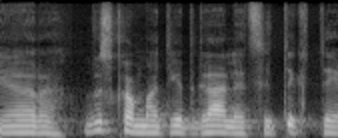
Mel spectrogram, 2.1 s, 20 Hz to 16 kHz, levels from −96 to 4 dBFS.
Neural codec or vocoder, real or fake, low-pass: codec, 32 kHz, 1.9 kbps, SNAC; fake; 14.4 kHz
